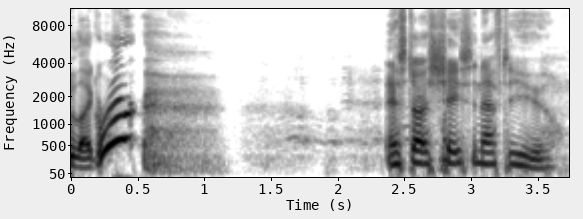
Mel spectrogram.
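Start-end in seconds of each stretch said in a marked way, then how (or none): 0.2-0.6 sudden shrill, loud bark; high loud bark. Pretend. Dog turns on the listener, a sudden high loud bark. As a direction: yelp at the audience like a dog. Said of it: "turns its attention to you".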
